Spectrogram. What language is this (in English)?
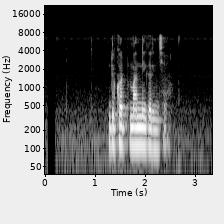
Nepali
